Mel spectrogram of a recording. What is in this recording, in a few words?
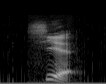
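"xie", Chinese, fourth tone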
